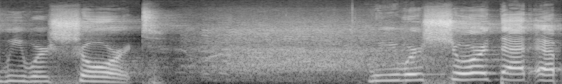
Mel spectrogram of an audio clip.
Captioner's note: audience laughs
